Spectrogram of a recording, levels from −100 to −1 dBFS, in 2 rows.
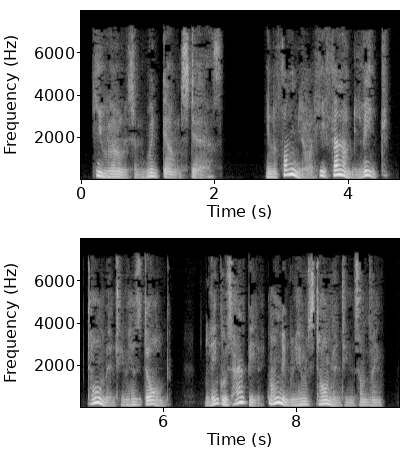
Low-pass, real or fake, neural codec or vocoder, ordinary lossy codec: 7.2 kHz; fake; autoencoder, 22.05 kHz, a latent of 192 numbers a frame, VITS, trained on one speaker; MP3, 32 kbps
